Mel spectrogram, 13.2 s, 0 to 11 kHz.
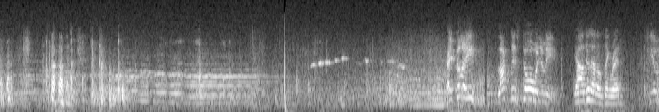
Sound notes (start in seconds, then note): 0.9 Billy chuckling; 6.1 Red whistling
